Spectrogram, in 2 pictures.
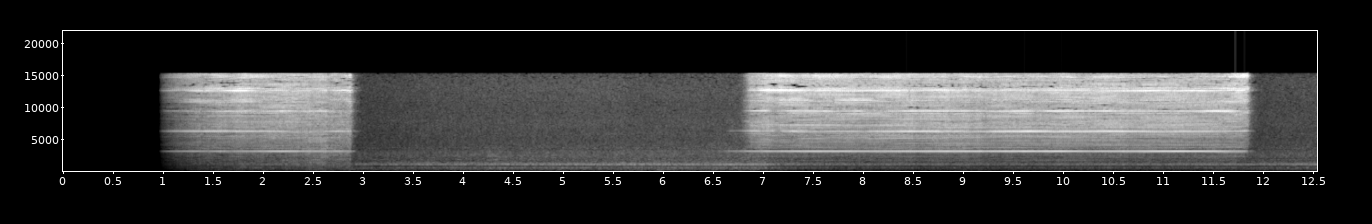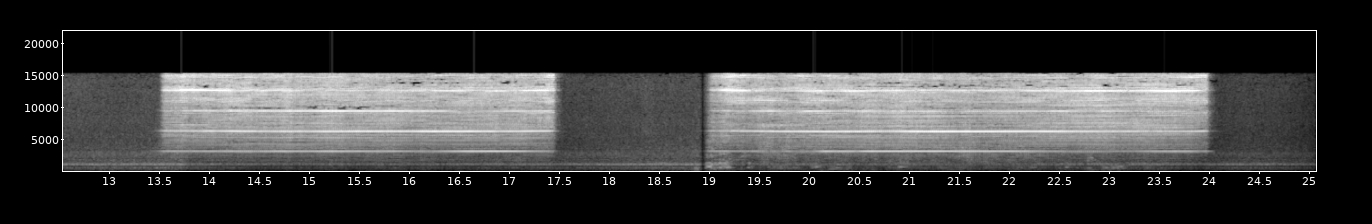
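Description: A knife blade grinds shrilly against a spinning wheel in repeated strokes.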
